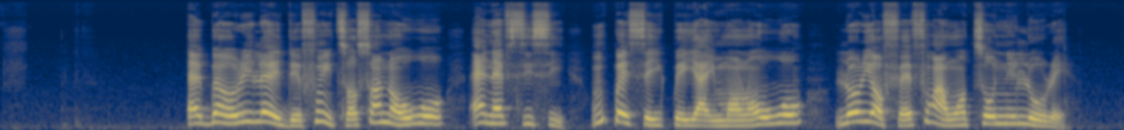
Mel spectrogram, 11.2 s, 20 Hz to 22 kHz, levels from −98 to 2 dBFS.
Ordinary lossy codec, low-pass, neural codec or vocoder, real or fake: none; none; none; real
